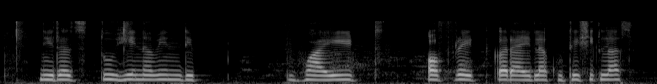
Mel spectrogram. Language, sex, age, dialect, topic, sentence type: Marathi, female, 18-24, Varhadi, agriculture, statement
